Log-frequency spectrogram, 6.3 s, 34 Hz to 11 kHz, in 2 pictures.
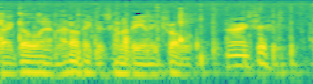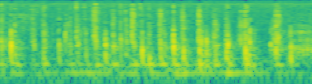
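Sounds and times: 
several horses ridden up to a house with hooves clip-clopping: 0.0s - 6.2s
speech: 0.1s - 3.0s.

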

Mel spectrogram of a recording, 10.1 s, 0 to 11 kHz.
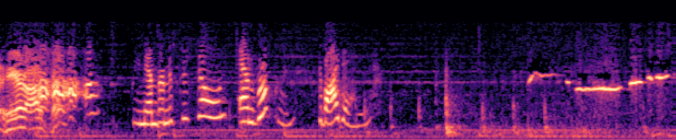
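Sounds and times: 
speech: 0.0s - 1.2s, 2.0s - 5.7s
laughter: 0.0s - 1.6s
faint hum: 0.0s - 10.1s
woman whistling a wandering melodic tune in a hallway outside an office: 8.0s - 10.1s.

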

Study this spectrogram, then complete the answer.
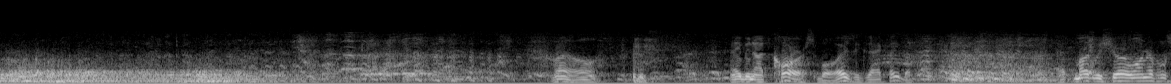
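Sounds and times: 
loud rolling thunderclap: 0.0s - 5.0s
laughter: 2.3s - 7.6s, 8.8s - 11.1s
speech: 7.4s - 11.6s.

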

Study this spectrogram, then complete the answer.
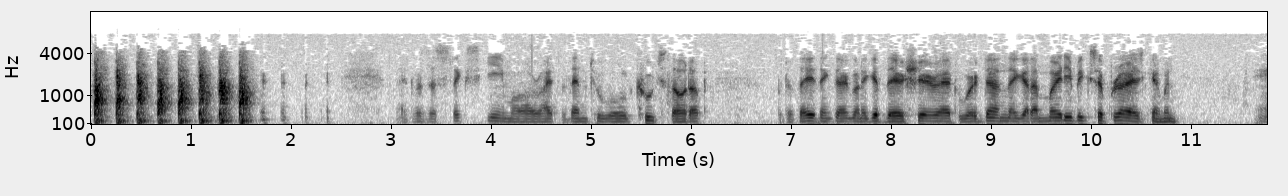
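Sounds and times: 
knuckles knocking on a ranch house door: 0.0s - 1.8s
speech: 3.6s - 6.3s, 6.9s - 11.0s.

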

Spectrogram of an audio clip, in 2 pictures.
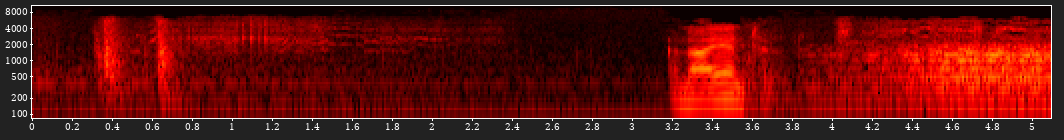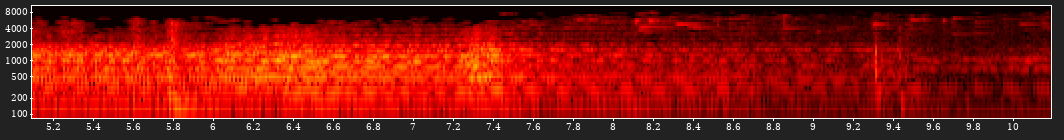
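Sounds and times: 
faint steady hum: 0.0s - 10.1s
wooden door creaking open with its latch lifted: 0.3s - 2.4s
speech: 3.2s - 3.9s.

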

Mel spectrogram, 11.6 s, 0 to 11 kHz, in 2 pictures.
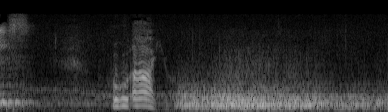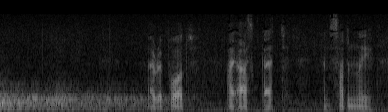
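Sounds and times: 
deep thunder rumbling: 0.0s - 9.2s
speech: 1.7s - 2.7s, 8.2s - 11.5s.

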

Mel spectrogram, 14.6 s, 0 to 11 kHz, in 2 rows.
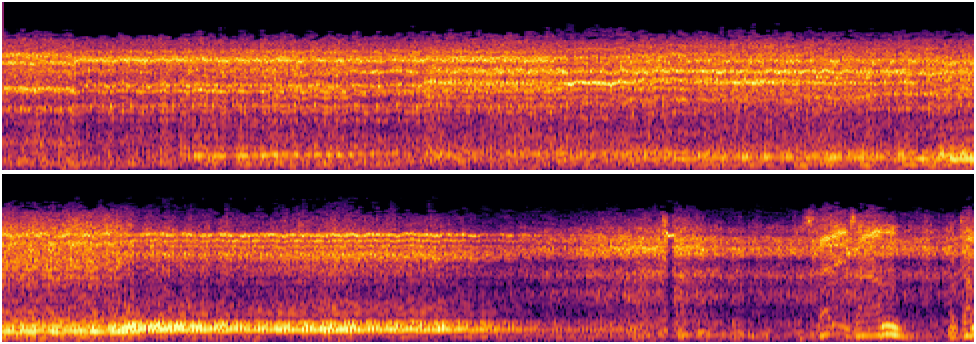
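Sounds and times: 
jet boat rocket engine roar blasting off: 0.0s - 14.5s.

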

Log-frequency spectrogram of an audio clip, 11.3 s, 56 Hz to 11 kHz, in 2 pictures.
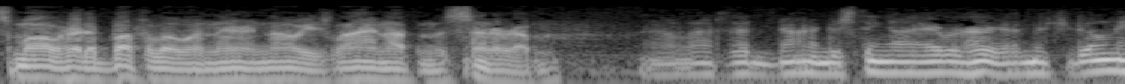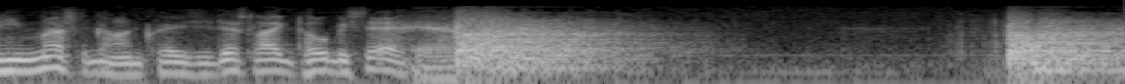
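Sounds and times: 
speech: 0.1s - 8.6s
rifle shots as a signal for help: 7.9s - 9.2s.

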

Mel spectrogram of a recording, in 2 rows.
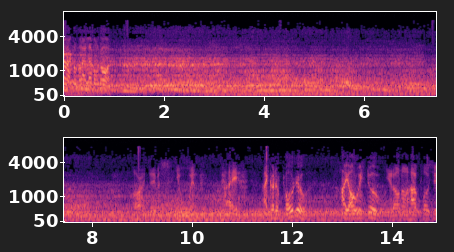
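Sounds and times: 
propeller airplane engine roaring at full throttle while climbing: 0.0s - 14.8s
strong wind: 0.0s - 14.8s
speech: 11.6s - 12.4s, 13.0s - 14.8s.

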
